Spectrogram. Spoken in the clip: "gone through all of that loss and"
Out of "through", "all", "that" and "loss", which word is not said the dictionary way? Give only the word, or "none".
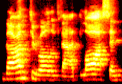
none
